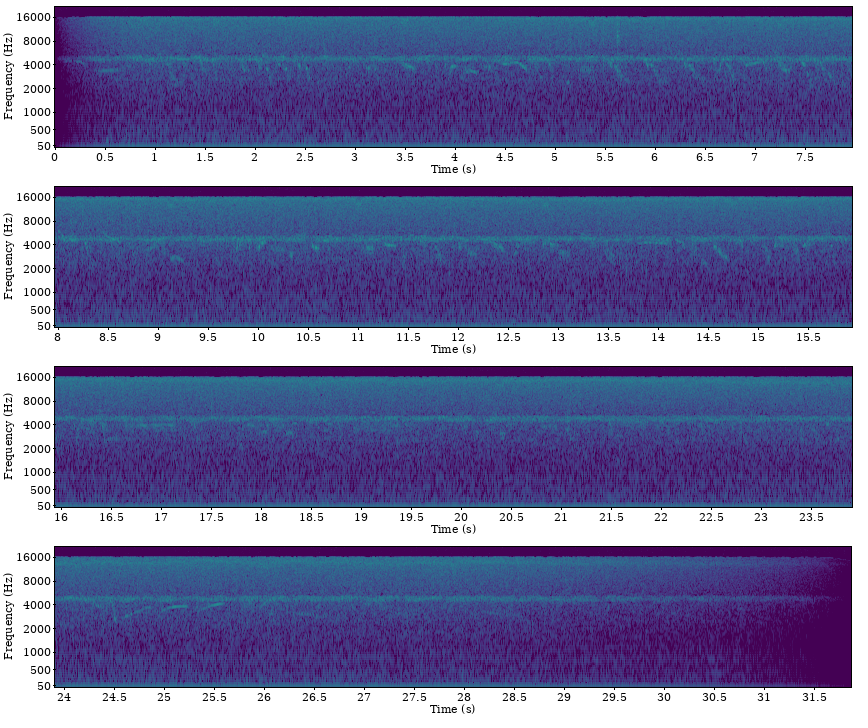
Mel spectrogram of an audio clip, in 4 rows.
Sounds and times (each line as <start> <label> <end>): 0.0 delicate wind 31.7
0.2 birds 28.5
